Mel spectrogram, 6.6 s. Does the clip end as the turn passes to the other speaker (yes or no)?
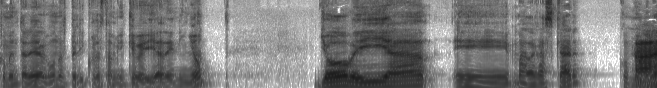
yes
